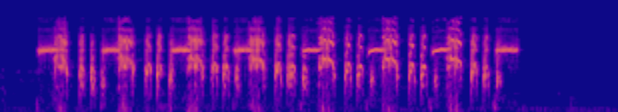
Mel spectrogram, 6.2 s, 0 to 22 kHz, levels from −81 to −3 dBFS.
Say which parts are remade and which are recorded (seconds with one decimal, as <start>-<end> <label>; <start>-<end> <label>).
0.0-2.9 remade; 2.9-4.6 recorded; 4.6-6.2 remade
